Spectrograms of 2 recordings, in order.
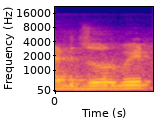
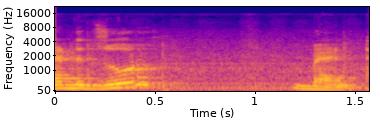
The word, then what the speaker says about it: adsorbent: बेंट की जो pronunciation है उसको कैसे याद रखें, बेंट बेंट टेंट, मतलब इसकी जो प्रोनाउंसिएशन है बेंट वो कैसे याद रखोगे, टेंट याद रखोगे।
